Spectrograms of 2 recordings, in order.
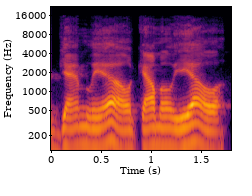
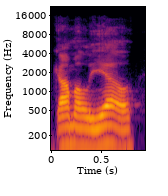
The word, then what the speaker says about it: Gamaliel: In saying this, they're sort of reminding themselves and the Sadducees of their great leader, Gamaliel, I think is how it's pronounced, Gamaliel.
